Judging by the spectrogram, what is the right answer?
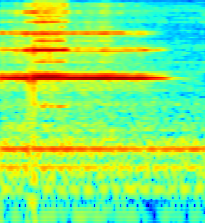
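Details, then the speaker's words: Wood-turning lathe, blank held without a supporting tube, carbide tool with a fresh edge: high, piercing steady squeal for about a second as the tool bites, then dies away; the blank chatters under the tool. "man this thing just wants to scream it's tough when you don't have a tube in there to keep it steady"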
